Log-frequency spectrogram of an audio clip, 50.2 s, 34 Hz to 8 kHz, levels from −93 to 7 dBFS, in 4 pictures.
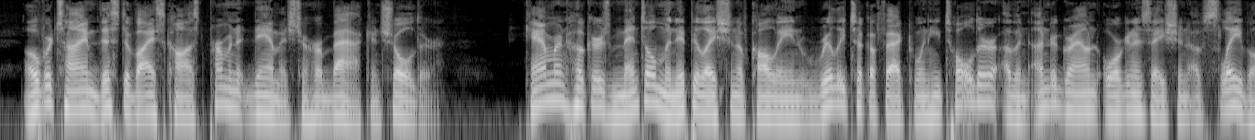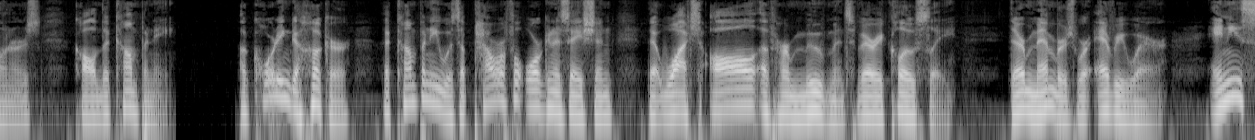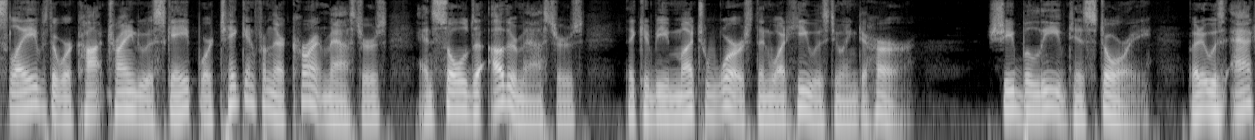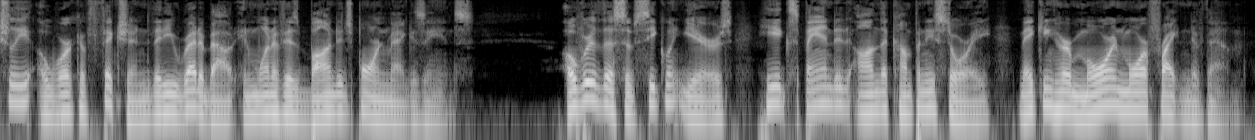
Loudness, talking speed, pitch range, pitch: -18 LUFS, 155 wpm, 85-110 Hz, 95 Hz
